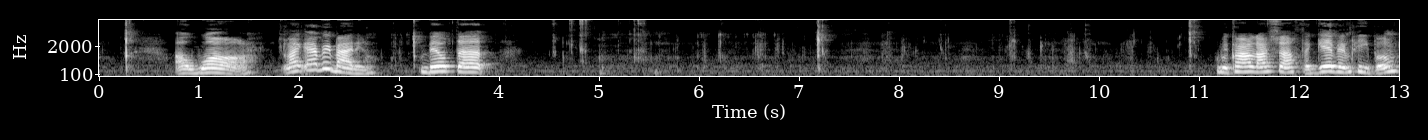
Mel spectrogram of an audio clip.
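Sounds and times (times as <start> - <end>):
chewing crisp chip: 2.8 - 3.3, 4.0 - 11.2.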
